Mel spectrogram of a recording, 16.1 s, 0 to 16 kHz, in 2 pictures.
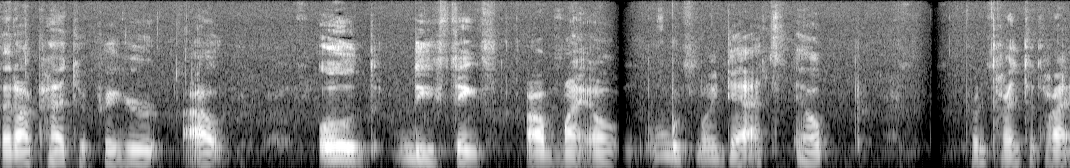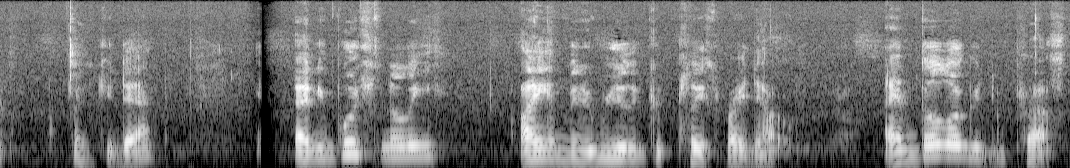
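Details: Adult woman with cerebral palsy and a later spinal cord injury (2009); her Amazon Echo sometimes fails to understand her speech; dysarthria.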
